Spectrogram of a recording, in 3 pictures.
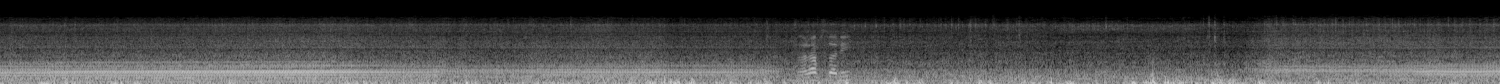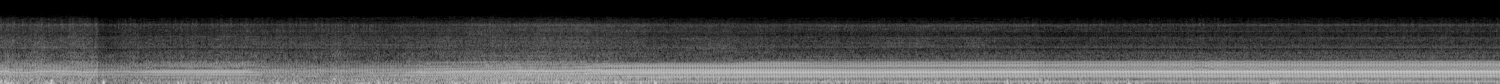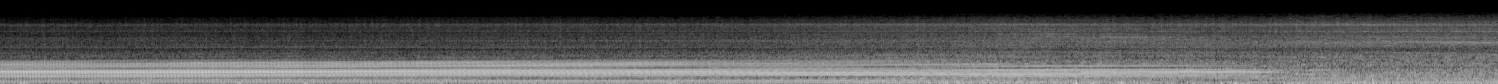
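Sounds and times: moped engine buzzing: 0:00.0 - 0:44.9.

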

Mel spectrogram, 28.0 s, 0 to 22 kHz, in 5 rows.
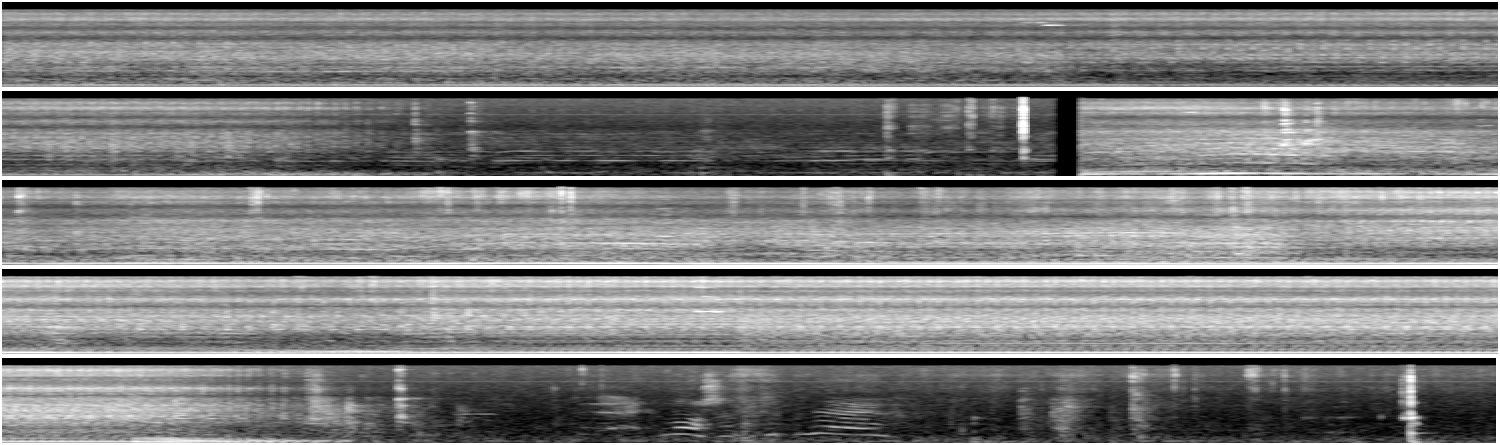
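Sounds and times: tractor engine running: 0:00.0 - 0:24.5.

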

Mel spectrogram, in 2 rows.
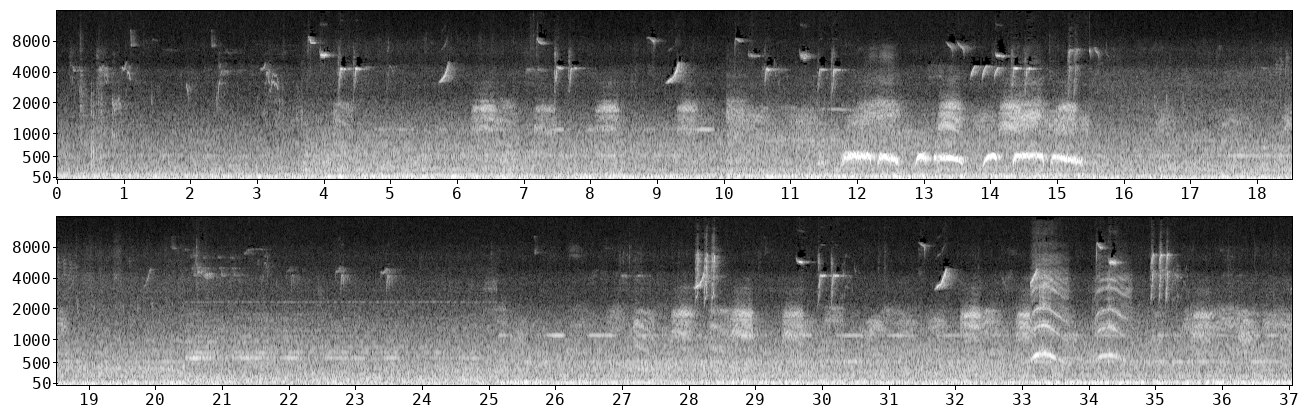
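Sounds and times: lower-pitched bird call: 0:24.9 - 0:37.0.

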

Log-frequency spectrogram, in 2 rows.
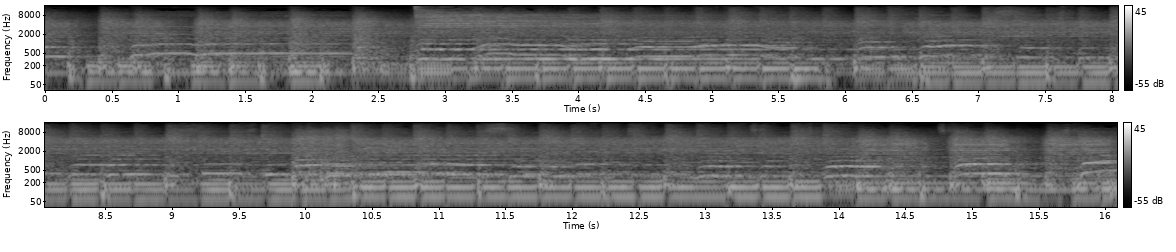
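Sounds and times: rock backing: 0:00.0 - 0:16.0
electric guitar sliding notes: 0:02.8 - 0:15.0.

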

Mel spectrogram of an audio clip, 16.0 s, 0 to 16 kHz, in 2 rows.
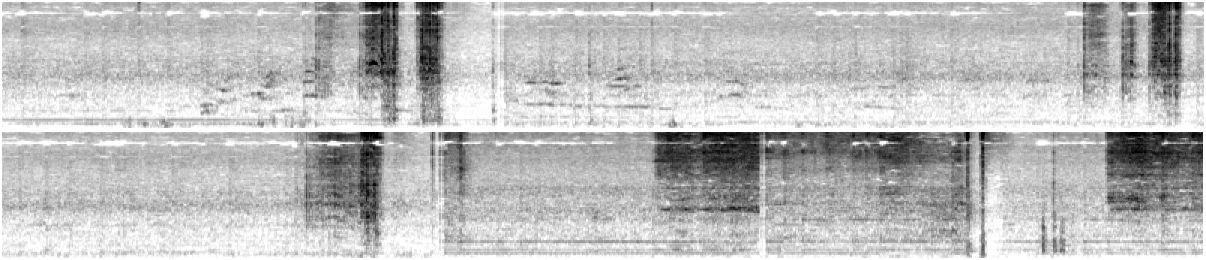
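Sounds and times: steady machine hum: 0:00.0 - 0:16.0
drill driving screws: 0:02.1 - 0:03.0, 0:07.2 - 0:07.9.

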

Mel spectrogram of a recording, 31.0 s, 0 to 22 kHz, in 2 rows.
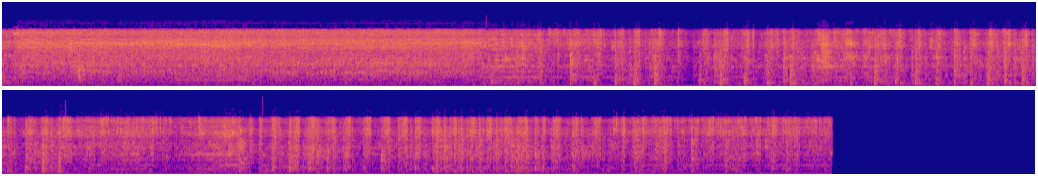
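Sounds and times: fluid running and splashing: 0:07.2 - 0:28.0
brush bristles scrubbing: 0:08.4 - 0:18.0, 0:19.4 - 0:28.0.

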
